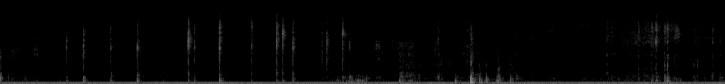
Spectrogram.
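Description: Long glitter-polished nails tap and scratch across the edges and faces of a stack of small black printed cardboard lip kit boxes from the Fall 2017 collection, resting on a dark mat. The hollow boxes give a quick series of dry, bright clicks and brief scratches that stop almost at once. A steady low hum runs underneath.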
